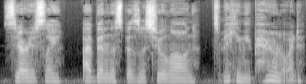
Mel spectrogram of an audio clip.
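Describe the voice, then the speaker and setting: A woman's voice: low voice, level tone, moderate pace, darkish tone, slight background noise. A woman playing a cool, cynical treasure hunter in a video game, wry and sardonic.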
